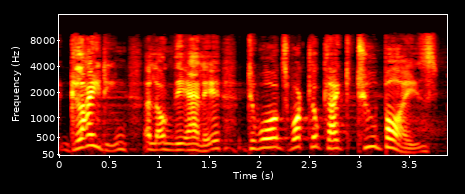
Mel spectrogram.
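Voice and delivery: high, loud quavery testimony; Missus Figg. Acted. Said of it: "in her quavery voice".

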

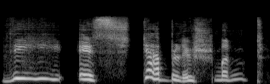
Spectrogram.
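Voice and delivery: very slow, high dramatic Trelawney; theatrical seer, voice wavering; deep, dramatic, wavering. A narrator's reading. Trelawney to Parvati, slow and wavering. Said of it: "in a deep, dramatic, wavering voice".

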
